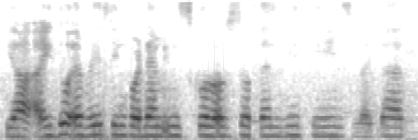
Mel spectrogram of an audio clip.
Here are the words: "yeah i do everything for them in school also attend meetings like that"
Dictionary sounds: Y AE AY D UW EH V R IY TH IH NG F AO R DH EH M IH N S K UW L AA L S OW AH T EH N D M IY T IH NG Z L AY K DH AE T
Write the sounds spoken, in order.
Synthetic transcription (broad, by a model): Y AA AY D UW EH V R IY T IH NG F AO R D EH M IH N S K UW L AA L S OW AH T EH N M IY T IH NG S L AY K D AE T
